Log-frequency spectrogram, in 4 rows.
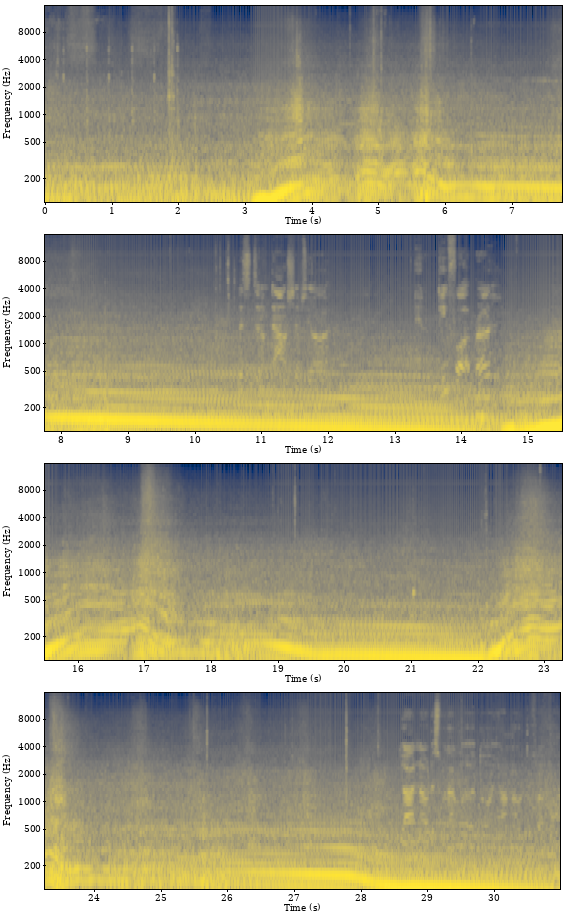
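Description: Dodge Challenger R/T's 5.7-litre Hemi V8, heard from inside the cabin, accelerating three times. Each time the engine note climbs quickly, holds a steady drone while cruising, then drops back to a lower note.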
